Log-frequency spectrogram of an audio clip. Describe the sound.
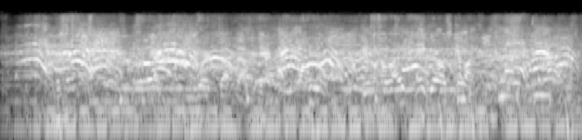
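Loud crowd chatter from concertgoers in goth and punk rock outfits heading towards a concert venue: a dense, steady babble of many voices with scattered shouts and cheers throughout.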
